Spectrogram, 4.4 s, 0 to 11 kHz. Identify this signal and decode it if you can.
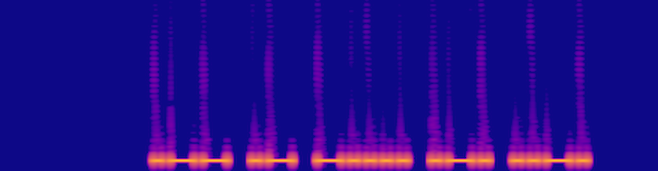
Morse code, heard as a keyed tone, about 22 wpm, 700 Hz. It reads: WA6RF
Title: USA Call Signs - 4x Character Spacing - 22wpm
